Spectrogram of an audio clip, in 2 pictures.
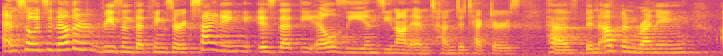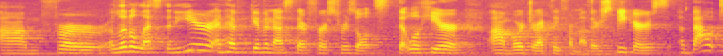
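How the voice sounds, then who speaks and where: Someone with an American accent talks at a moderate pace with very wide pitch swings, amid audible room echo and noticeable background noise. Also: woman, medium pitch for a woman. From United States. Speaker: physicist. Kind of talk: conference talk. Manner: filler words, some restarts.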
